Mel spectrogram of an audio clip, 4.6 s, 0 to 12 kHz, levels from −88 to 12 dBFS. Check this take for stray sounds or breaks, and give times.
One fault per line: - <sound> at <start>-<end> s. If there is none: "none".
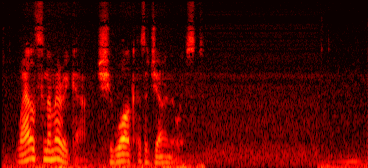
none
